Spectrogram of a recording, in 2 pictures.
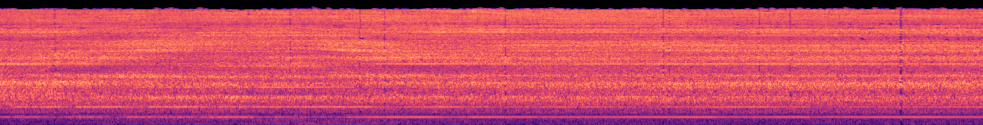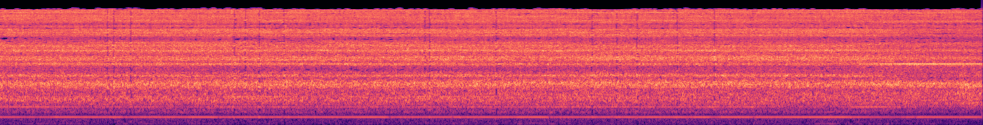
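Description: CNC router spindle running at a steady speed while its small end mill cuts letter outlines into a wood panel: a constant hum and a high whine over an even rush of cutting noise.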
